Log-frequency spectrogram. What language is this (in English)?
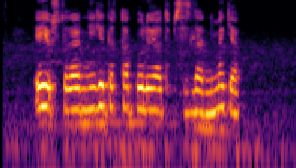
Uzbek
